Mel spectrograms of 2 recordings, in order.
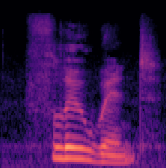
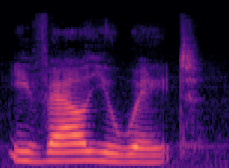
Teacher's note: it isn't always a Y sound that gets added it can also be a W sound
